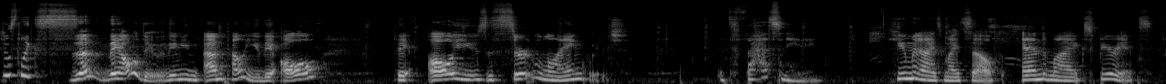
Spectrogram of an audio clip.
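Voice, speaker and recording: A woman's voice: mid-range voice, very animated, unhurried, creaky. A woman reading a book aloud in a theatrical, mocking way, breaking into casual, sardonic asides of her own.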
